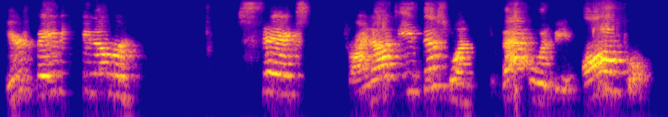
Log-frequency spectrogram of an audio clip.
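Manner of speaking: high, loud, drawn-out put-on delivery; hammy fake innocence. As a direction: announce it with exaggerated, stagey innocence. Rhea hammily baits Cronus.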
